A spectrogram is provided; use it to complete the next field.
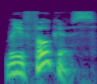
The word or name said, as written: refocus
